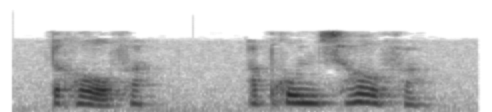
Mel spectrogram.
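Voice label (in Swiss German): "hafe", Alsace, Haut Rhin; medecine; pot de chambre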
